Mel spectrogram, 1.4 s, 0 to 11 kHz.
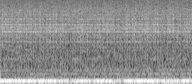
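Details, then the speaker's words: Small case fan with sleeve bearings and a 3-pin connector: quiet airflow with a steady low tonal hum and harmonics, plus a little rubbing; expected to get noisier over time because of the sleeve bearing. "Sleeve bearings. And it's pretty quiet. It won't stay that way because it's sleeve bearing. You can hear a little bit of rubbing. Harmonics."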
